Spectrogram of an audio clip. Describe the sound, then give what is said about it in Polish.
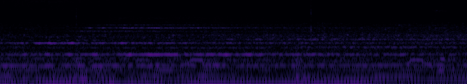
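An eerie human howl coming from above, long and drawn-out, holding steady wavering tones with a hollow, moaning quality that fills the whole stretch without a break, close and fairly loud with no talking. “Włoski stają tęba, ale to jest ludzkie wycie.”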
